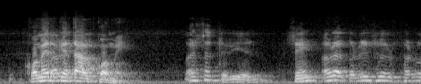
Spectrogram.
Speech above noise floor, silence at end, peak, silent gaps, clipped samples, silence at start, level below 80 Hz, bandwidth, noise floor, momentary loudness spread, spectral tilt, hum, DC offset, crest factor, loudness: 21 dB; 0 s; 0 dBFS; none; under 0.1%; 0.05 s; -40 dBFS; 9.6 kHz; -35 dBFS; 12 LU; -7.5 dB/octave; none; under 0.1%; 14 dB; -14 LUFS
